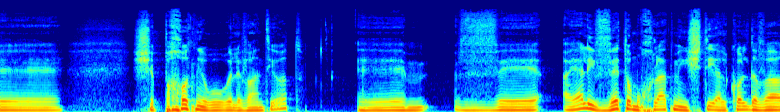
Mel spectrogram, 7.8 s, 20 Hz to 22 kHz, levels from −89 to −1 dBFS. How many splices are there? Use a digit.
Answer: 0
